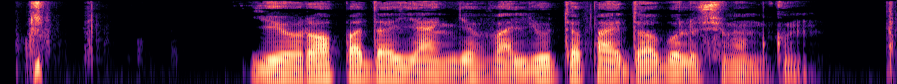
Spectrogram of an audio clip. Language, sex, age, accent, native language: Uzbek, male, 18-24, Samarqand, Uzbek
